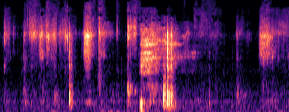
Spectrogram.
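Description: A person chewing a mouthful of syrup-topped French toast close to the microphone: irregular short smacks and clicks with brief pauses between them.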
